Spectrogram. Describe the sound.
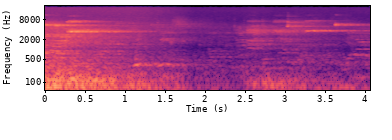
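A basketball bounces on a court during a recreational league game, the dribbles faint beneath people talking and a general hall murmur that fades midway and then rises again.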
